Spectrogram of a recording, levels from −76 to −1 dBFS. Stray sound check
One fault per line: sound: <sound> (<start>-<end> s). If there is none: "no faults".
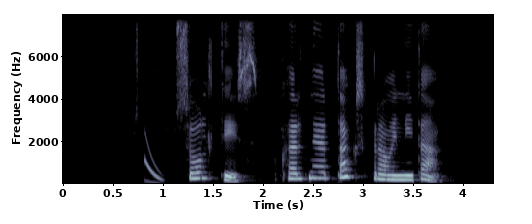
sound: chirp (0.8-1.0 s)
